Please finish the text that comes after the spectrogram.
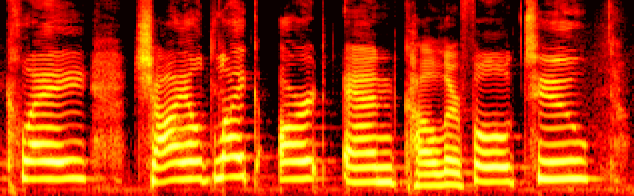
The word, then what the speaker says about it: Klee: Now you would think that is pronounced Klee, but we call him Clay.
